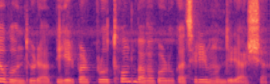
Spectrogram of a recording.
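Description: Using vocal fry, a woman speaks at a moderate pace with a medium pitch and a dark, mellow tone.

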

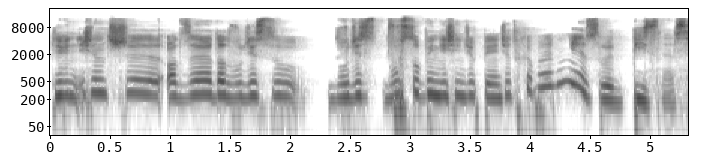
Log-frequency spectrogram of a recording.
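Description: The woman's voice sounds dry, without any echo. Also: quiet background. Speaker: game commentator. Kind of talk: casual gameplay commentary.

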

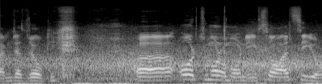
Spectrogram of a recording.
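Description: Loud background noise sits behind a man's voice. His pitch variation is ordinary. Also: dry sound with no echo. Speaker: vlogger. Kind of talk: casual vlog chat. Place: street. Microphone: phone near.

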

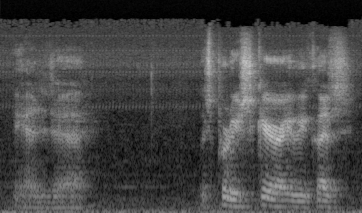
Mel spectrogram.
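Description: A man talks at a very slow pace in a monotone, flat intonation, with audible room echo and light background noise. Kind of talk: interview answer. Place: studio.

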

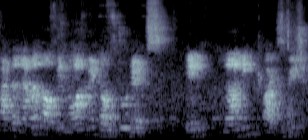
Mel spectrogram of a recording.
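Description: A man talks at a moderate pace. Strong room echo surrounds him, along with light background noise. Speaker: medical educator presenting. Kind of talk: lecture. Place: hall.

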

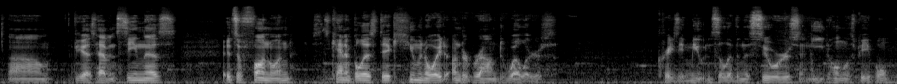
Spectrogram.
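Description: Against light background noise, a man speaks with a very deep, low pitch. His intonation is monotone and flat, at a moderate pace. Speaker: horror fan vlogger. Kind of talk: casual vlog chat. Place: home room. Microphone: phone near.

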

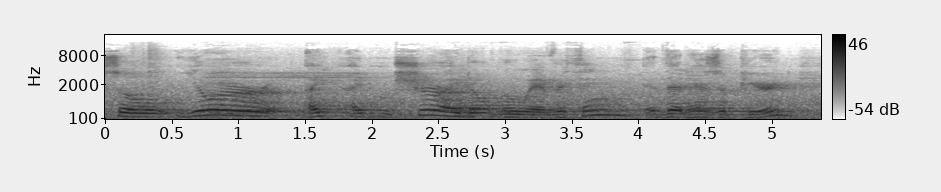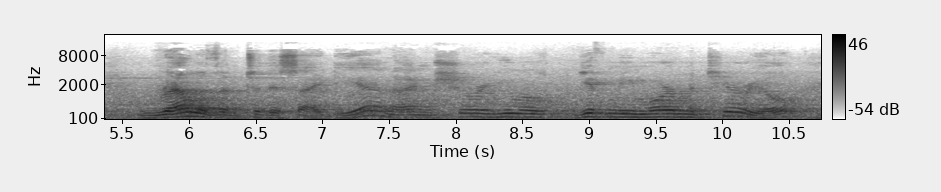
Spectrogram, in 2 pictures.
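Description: Fairly slow speech from a man, amid noticeable background noise and audible room echo. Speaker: visiting lecturer. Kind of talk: lecture. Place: hall. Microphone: podium.

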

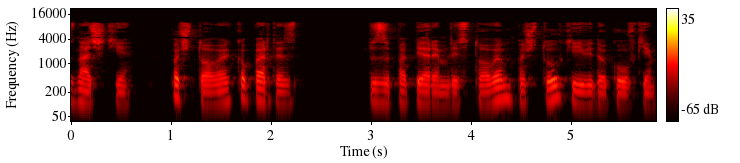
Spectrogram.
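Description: A man with a fairly low pitch speaks fairly slowly, with ordinary pitch variation, against a quiet background. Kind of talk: text read aloud by a language learner.

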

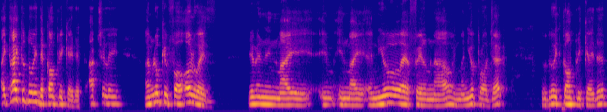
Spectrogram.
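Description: A man with an Israeli accent, fairly high in pitch, at a fairly slow pace with ordinary pitch variation. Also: quiet background. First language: Hebrew. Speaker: documentary director. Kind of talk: panel Q&A. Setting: video call. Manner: halting. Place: home room. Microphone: video call.

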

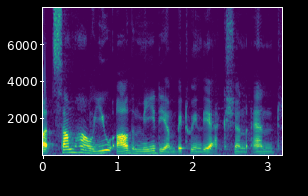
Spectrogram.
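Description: A man's unremarkable speaking voice at a moderate pace, with ordinary pitch variation and light background noise. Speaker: sports website host / interviewer. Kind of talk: interview question. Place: studio. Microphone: lapel.

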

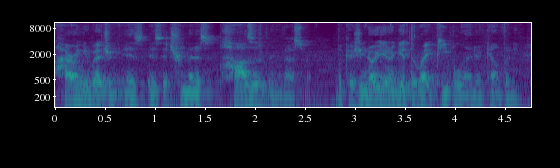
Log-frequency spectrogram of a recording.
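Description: Talking at a very fast pace, a man is heard with faint music in the background. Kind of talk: interview answer. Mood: confident, positive. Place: office.

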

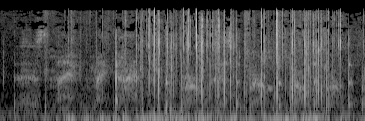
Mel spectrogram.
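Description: Loud background noise surrounds the voice. A woman speaks at a moderate pace. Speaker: ASMR creator. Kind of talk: casual vlog chat. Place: home room. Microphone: studio mic.

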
